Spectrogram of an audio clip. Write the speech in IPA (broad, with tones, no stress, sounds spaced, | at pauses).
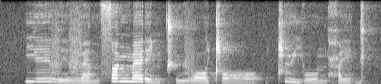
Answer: j ɪː˦ v ɪ˨ v æ˨ n sˤ e˦ ŋ͡m æ˦ ɾ e˨ ɲ t͡ʃʼ ʉ˨ v ɔː˦ cʰ ɔː˨ | cʰ ʉ˦˨ j oː˨ n ħ e˨ ɡ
